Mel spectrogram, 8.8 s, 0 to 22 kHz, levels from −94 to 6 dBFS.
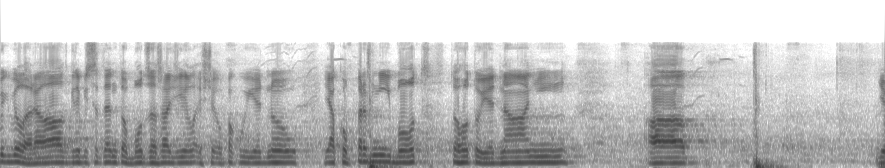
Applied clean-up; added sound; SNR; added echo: none; Squeak / Slam; 10 dB; none.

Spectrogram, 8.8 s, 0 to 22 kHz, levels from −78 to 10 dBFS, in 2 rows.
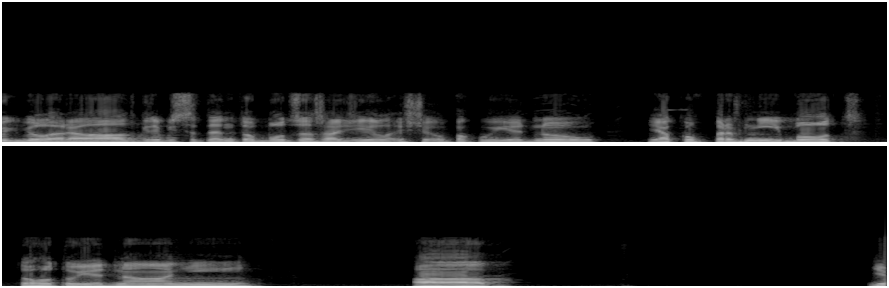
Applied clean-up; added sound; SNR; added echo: neural mask model RNNoise.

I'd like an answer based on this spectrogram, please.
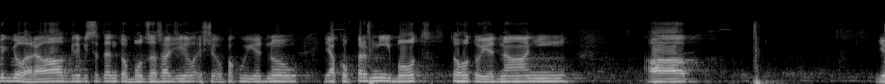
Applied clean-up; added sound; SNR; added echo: neural separator model SepFormer DNS4.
